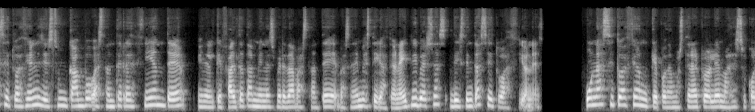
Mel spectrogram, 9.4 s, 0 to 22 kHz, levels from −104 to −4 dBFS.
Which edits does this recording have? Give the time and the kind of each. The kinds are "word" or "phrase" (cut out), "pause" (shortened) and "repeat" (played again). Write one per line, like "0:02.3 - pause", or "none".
none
